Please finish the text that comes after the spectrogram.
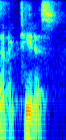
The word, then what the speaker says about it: Epictetus: p i c t a t u s pronounced epictetus i understand um you might want to check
